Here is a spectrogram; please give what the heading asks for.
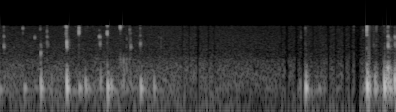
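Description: Irregular bursts of light clicking, like typing on a computer keyboard close by, with a brief lull in the middle before the rapid taps pick up again. No one speaks.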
